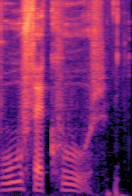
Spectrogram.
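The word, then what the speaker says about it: بوف کور: In Farsi, it's pronounced Bu Fekur.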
